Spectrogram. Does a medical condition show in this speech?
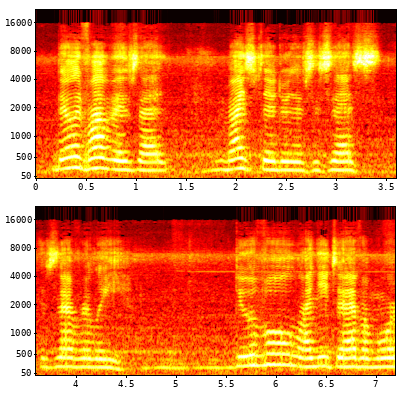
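Yes: spinal muscular atrophy.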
